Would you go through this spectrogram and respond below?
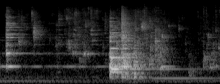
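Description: A dry orchid with exposed roots is dunked into water to soak: a soft splash and gurgle, then a brief settling trickle of water, close and quiet.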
